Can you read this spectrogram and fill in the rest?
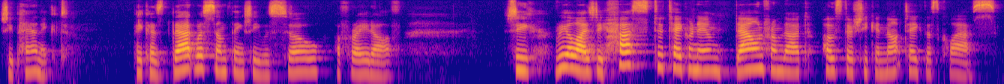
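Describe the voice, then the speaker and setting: A woman with a fairly high voice leads worship as a minister. She speaks very slowly, leaving pauses between phrases as she reads and tells a story for children. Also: a little mellow.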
